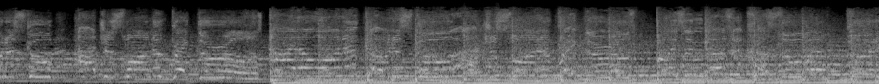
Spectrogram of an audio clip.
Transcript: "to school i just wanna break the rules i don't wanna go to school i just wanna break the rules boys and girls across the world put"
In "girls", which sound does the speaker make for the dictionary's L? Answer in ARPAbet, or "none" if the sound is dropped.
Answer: none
